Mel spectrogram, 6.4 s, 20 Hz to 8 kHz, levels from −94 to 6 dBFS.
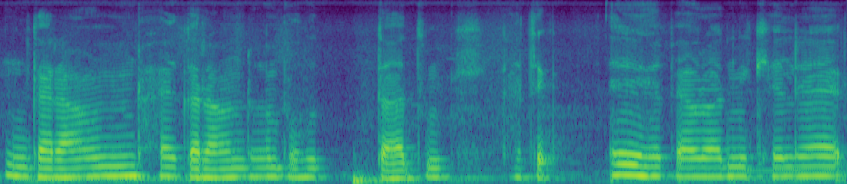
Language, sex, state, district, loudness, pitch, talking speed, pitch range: Hindi, male, Odisha, Sambalpur, -14 LUFS, 145 Hz, 85 wpm, 140-155 Hz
